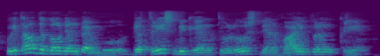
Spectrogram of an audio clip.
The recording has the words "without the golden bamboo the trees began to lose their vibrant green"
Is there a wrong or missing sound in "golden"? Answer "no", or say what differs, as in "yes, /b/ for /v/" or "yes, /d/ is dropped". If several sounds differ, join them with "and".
no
